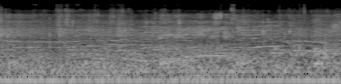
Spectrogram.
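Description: Shopping-mall interior ambience: a steady low hum under faint, distant voices and background music, with footsteps on the tiled floor.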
